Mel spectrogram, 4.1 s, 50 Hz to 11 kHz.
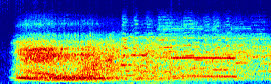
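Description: A lion roars at a city in a 1954 animated cartoon: one long, loud, sustained roar with a rough, rich tone that holds steady for about four seconds.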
